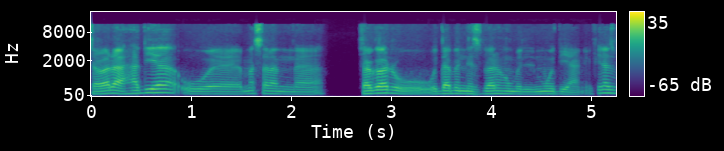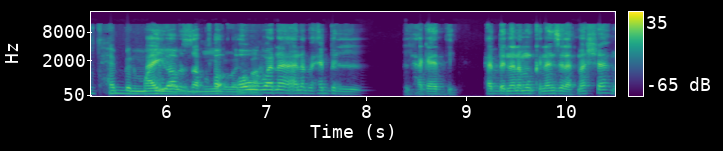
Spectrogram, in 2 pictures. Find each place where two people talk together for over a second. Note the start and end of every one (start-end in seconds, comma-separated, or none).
5.8-7.0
